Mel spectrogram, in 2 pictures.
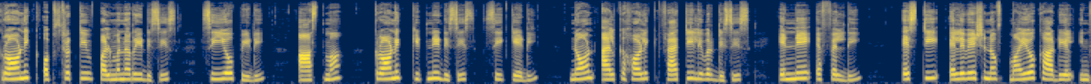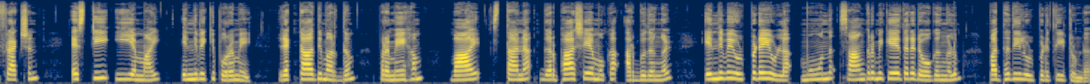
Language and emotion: Malayalam, neutral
